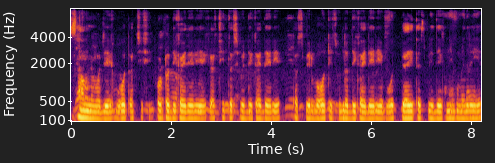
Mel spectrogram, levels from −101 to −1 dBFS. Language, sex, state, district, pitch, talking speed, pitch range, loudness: Hindi, male, Rajasthan, Bikaner, 135 Hz, 250 wpm, 130-140 Hz, -17 LUFS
